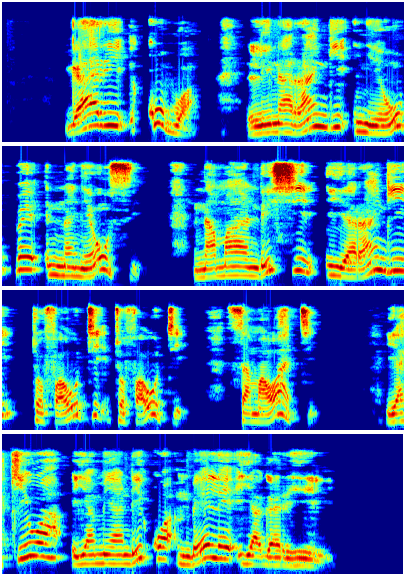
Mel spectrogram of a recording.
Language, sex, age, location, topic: Swahili, male, 25-35, Mombasa, government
